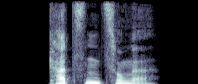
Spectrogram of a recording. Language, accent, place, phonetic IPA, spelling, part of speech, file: German, Germany, Berlin, [ˈkat͡sn̩ˌt͡sʊŋə], Katzenzunge, noun, De-Katzenzunge.ogg
- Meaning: 1. a cat's tongue, the tongue of a cat 2. a cat's tongue, a small chocolate bar or chocolate-covered cookie/biscuit which is shaped somewhat like the tongue of a cat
